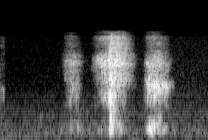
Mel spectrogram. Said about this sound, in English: Hold on, I have to cough.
